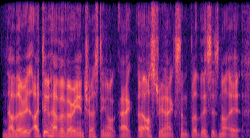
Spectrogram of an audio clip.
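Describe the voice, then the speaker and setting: Talking very fast, a man with an English Gloucestershire accent hosts a live guitar podcast via video call using a studio mic, joking around and restarting his sentences often. His voice is medium-pitched and smooth, with no room sound.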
